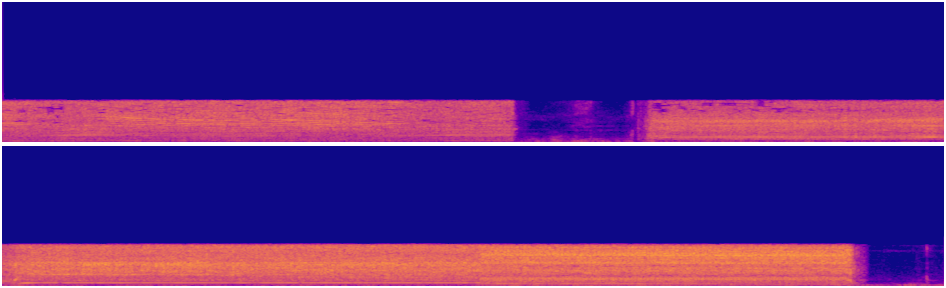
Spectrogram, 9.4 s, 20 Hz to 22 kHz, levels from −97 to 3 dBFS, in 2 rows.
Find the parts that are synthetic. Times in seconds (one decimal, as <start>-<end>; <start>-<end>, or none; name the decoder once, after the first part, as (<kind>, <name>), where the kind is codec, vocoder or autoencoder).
5.0-6.2 (codec, DAC)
